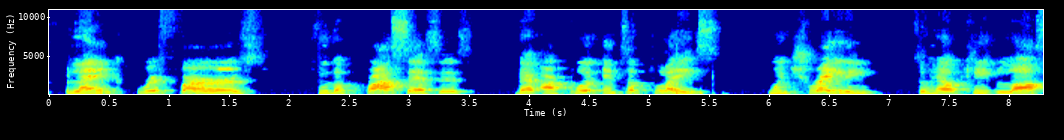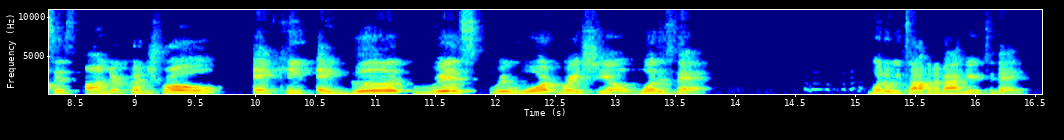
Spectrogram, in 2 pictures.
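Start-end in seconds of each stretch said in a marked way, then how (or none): 0.2-13.2 every word drawn out, very slow, deliberate. Reading a fill-in-the-blank question aloud to the person answering, very slow. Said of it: "I'm going to say it very slow".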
